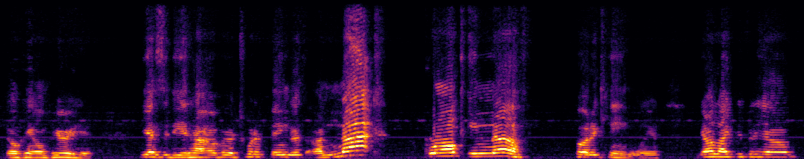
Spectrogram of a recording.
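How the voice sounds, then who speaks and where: An American man hosts a casual online gossip show in a voice pitched a little high for a man. His delivery is sassy and full of slang. He leans on repeated phrases to drive his points home. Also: animated, normal speed, poor audio. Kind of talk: casual livestream gossip commentary.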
